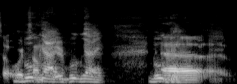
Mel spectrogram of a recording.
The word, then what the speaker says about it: Bugaj: his name correctly but Bo guyy it's Boo and then guy so Bo guy I'll figure it out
